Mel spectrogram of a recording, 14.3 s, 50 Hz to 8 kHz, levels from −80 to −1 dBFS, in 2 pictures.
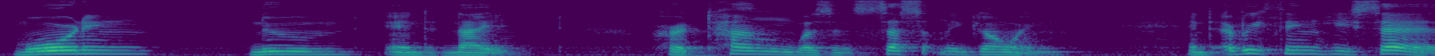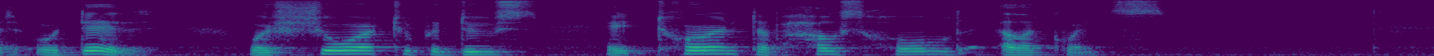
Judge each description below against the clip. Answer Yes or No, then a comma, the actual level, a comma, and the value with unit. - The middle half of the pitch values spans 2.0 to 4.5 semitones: No, average, 5.3 semitones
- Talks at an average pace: No, slow, 100 wpm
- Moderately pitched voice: Yes, medium, 150 Hz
